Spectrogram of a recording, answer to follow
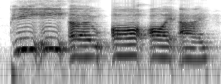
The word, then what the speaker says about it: Peoria: Prince of Pete pouria I want to say PEO RI a prince of Peoria Peoria yeah I think that's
